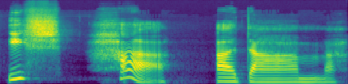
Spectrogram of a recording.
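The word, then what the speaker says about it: Ish ha-adamah: It's spelled ISHHA_ADAMAH. It's pronounced Ishha Adama.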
